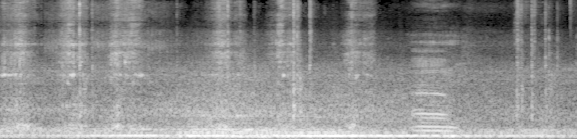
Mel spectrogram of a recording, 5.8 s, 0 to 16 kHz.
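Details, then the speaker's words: 1993 Ford Bronco smog (air) pump just removed and spun by hand: a coarse, gritty scraping rumble that catches and drags. The pump was getting hung up while installed; rough, binding rotation. "So, so far so good. Okay. It was a bit of a struggle, but I got the pump out. it. Uh, so it kind of broke free from where it was, but it doesn't sound good."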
